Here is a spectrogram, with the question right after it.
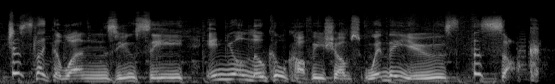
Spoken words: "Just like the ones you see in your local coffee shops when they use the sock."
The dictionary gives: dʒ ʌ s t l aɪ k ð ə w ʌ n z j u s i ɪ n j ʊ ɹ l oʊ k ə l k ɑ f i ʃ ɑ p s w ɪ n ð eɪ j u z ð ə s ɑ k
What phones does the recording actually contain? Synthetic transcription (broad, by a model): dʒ ʌ s t l aɪ k ð ə w ʌ n z j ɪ s i ɪ n j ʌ ɹ l oʊ k ə l k ɑ f i ʃ ɑ p s w ɪ n ð eɪ j u z ð ə s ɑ k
